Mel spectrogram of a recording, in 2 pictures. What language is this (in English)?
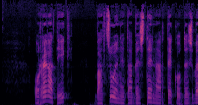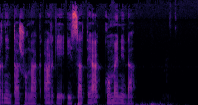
Basque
